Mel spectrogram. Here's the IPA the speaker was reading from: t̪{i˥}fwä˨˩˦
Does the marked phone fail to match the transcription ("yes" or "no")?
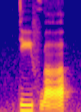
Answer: no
